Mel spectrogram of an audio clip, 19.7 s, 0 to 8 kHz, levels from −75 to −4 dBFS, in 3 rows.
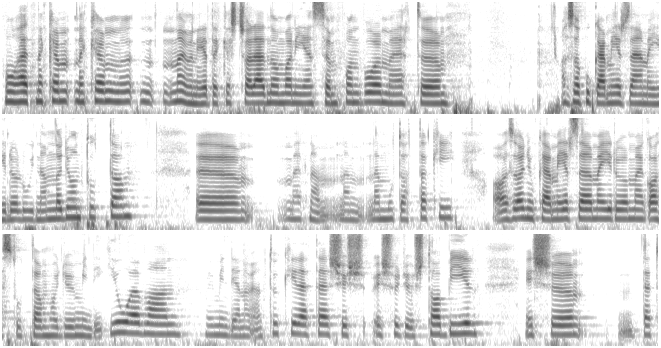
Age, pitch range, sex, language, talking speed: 30-49, 190-220 Hz, female, Hungarian, 140 wpm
